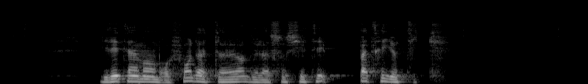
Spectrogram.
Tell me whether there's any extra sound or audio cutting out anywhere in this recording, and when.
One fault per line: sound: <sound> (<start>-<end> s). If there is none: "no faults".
no faults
